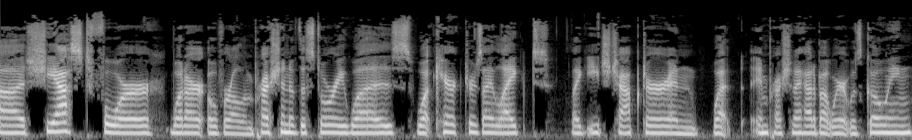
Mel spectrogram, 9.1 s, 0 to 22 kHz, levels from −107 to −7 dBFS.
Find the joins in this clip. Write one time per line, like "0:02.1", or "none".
none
